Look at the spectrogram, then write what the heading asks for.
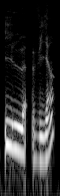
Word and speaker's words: il vient: So the masculine form, it's il vient. Repeat. Il vient. Okay. Final T is not pronounced, so you get the same form as for je and tu.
